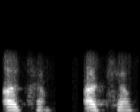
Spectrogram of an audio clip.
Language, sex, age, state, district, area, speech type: Bengali, female, 18-30, West Bengal, Malda, rural, conversation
